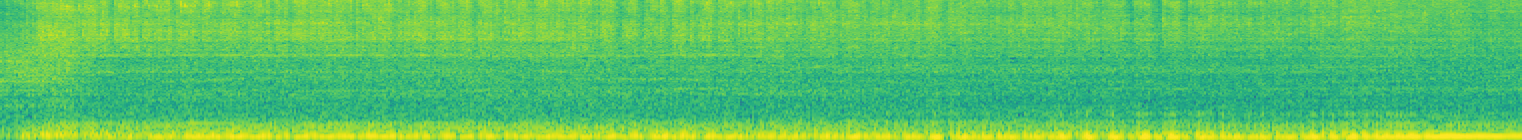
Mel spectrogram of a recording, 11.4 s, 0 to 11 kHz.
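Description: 1971 Mazda Cosmo Sport's two-rotor Wankel rotary engine catching at the start and running on its first cold start, the level jumping unevenly several times around the middle.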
